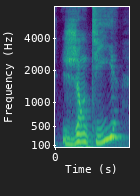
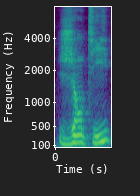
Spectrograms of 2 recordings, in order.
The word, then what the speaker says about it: gentil: The masculine form is just gentil, with one L, but you don't pronounce it.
